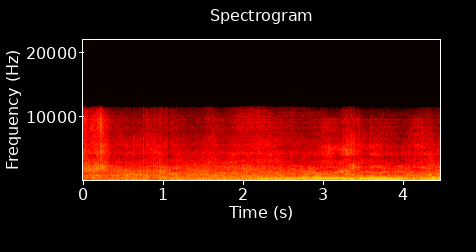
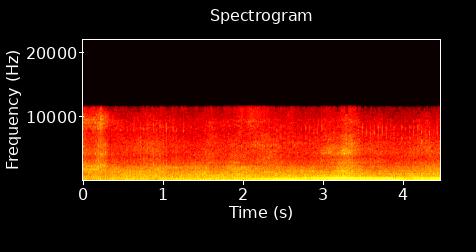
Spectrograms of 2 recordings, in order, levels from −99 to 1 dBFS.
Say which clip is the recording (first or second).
second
